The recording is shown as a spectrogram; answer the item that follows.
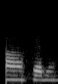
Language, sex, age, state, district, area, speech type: Tamil, female, 45-60, Tamil Nadu, Pudukkottai, urban, conversation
